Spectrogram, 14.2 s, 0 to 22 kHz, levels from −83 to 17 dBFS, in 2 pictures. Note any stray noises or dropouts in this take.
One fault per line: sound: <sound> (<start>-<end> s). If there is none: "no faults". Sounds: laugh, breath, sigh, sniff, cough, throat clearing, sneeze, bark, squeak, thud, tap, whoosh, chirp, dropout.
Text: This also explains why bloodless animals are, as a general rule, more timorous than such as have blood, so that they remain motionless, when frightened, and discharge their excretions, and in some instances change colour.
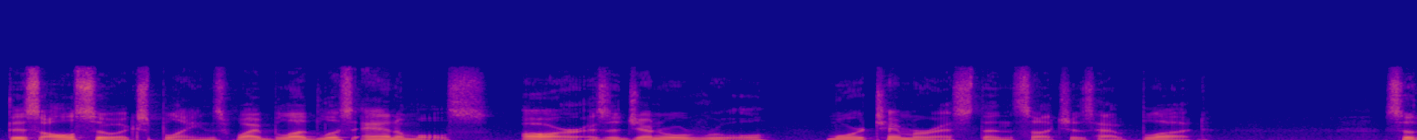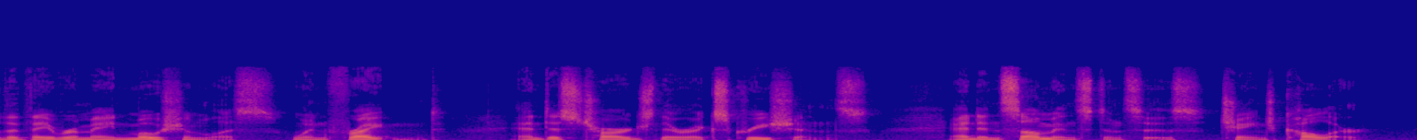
no faults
